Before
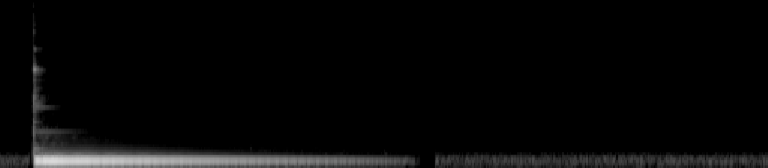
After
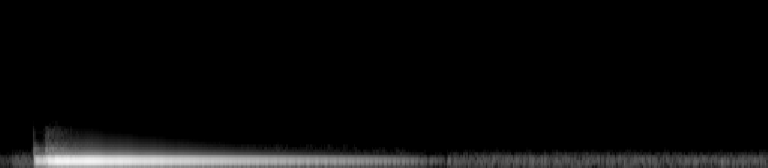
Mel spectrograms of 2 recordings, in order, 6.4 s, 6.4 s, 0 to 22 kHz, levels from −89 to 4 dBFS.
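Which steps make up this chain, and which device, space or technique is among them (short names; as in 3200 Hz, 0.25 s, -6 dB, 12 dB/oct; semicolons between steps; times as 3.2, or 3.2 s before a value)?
next room (LPF 440 Hz 24 dB/oct; reverb RT60 0.80 s, pre-delay 91 ms, DRR -9.5 dB); gain -3 dB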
